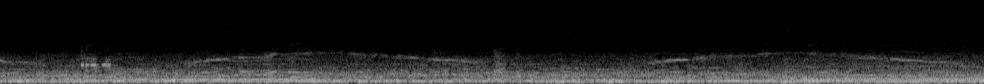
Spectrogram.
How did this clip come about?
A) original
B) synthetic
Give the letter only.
B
